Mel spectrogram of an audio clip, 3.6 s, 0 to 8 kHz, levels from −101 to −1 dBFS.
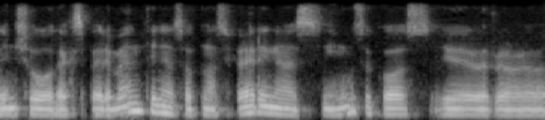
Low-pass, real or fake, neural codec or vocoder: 7.2 kHz; fake; codec, 24 kHz, 0.9 kbps, WavTokenizer, medium speech release version 2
